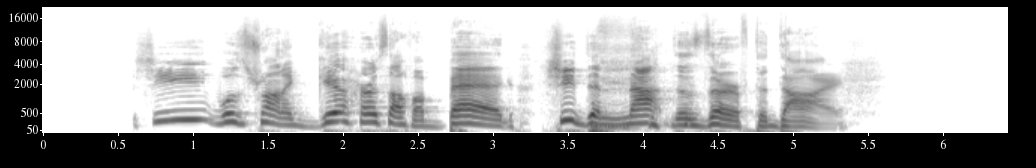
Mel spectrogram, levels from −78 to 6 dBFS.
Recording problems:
none

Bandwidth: 19 kHz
